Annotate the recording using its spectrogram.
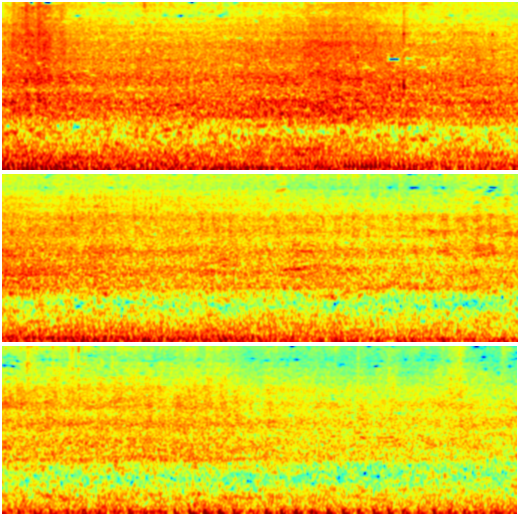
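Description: Motor scooter engines running on a busy street, a steady low rumble of traffic with one scooter close by.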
